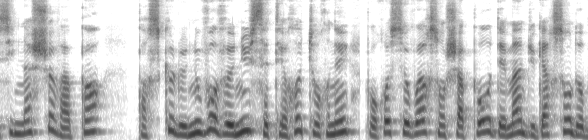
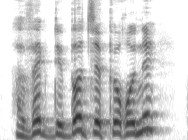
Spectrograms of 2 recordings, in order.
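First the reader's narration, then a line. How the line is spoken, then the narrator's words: Laughing. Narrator (French): commença Mathurin en riant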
